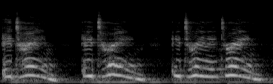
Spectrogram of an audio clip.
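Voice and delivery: high, calling out at a passing train; excited calling. Acted. Narrator spotting a train, high excited call. Train suddenly arrives in story.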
